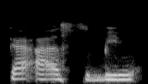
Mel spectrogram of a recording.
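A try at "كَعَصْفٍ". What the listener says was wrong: விலை ஆயின் வரல. அஸ்பின். சுவாதிர உச்சரிப்பு எடுக்கணும். ஆயின தொண்டையால உச்சரிக்கணும். சின்ன கேக மாத்தக்கூடாது. 3 பிழை. முதல் 3 எழுத்தையும் பிழை.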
